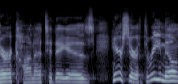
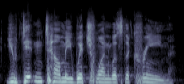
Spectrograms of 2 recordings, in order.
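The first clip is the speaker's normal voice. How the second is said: put-on loud angry voice, lower and louder; 4 semitones lower, 5 dB louder than usual. Retelling an angry costar's complaint backstage: imitating someone saying it loudly and angrily. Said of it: "says to me loud enough so people can hear".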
